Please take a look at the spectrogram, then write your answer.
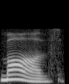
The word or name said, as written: moths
